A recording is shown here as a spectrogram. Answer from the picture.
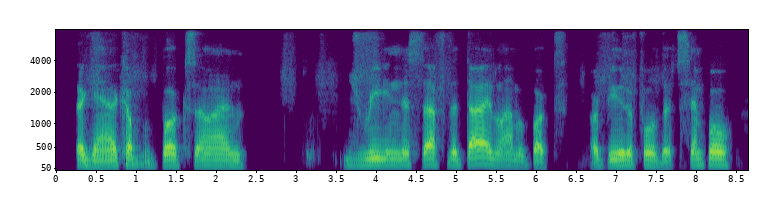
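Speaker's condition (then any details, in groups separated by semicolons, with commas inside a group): ALS; speech still preserved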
